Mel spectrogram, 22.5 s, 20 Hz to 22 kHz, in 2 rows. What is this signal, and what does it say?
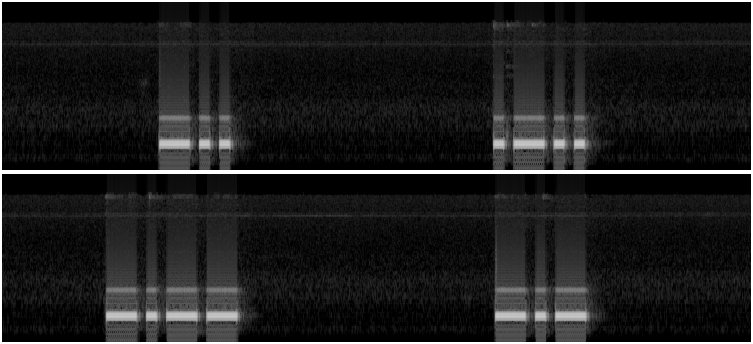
Morse code, heard as a keyed tone, about 8 wpm, 650 Hz. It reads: D L Y K
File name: jh8cbh / 2025cw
